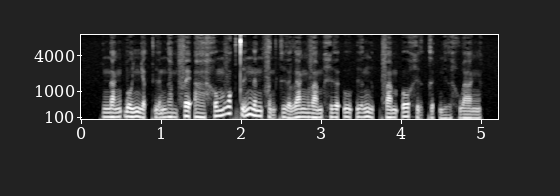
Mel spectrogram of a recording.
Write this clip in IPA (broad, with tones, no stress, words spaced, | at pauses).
na˨˦ŋɓo˨˦ɲa˨˩t̚ ʔɨ̰˧˨ə̯ na̤˨˩mfɛ˧ʔa̤ː˨˩ ho˨˦mvɔ˦˥k̚t̪ɨ̰˧˥ nə˧nfə̰˧˨nkɨ˧˩ə̯ la˧ŋva˨˦mhɨ˨˦ə̯ ʔu˨˦ʔɨ˨˦ə̯ŋɨ˨˩p̚ fa˨˦mʔo˧hɨ̰˧˨ə̯ kə˨˩t̚nɨ̤˨˩ə̯ hwa˧ŋ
